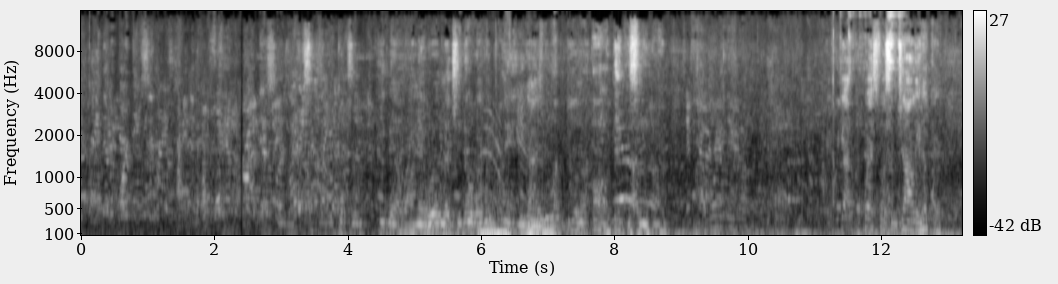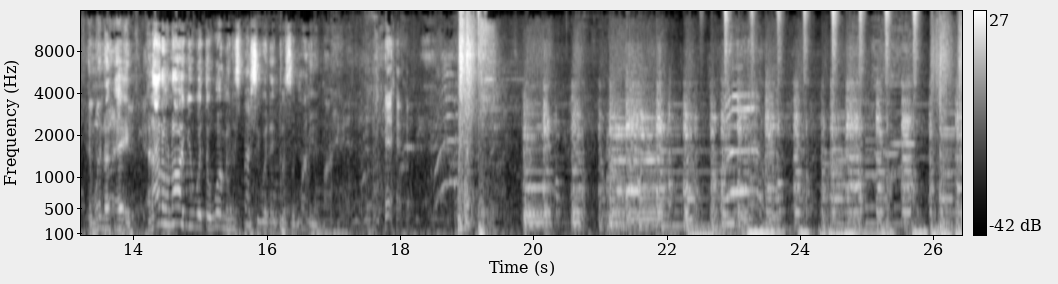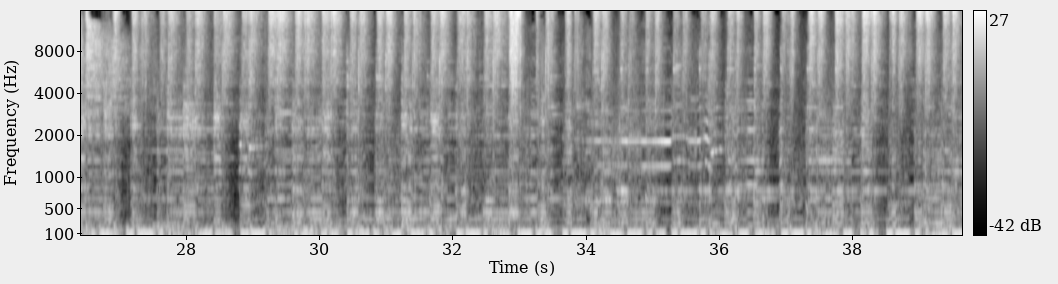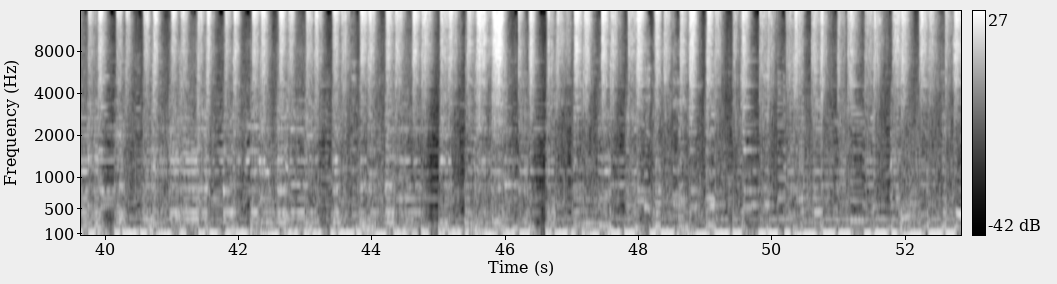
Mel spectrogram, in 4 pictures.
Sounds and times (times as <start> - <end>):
Speech: 0.0 - 17.6
Blues: 18.4 - 52.8.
